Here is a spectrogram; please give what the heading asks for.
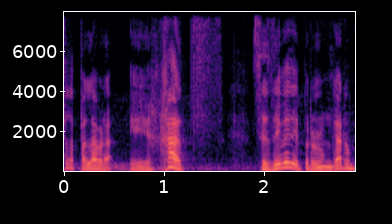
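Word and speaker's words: אחד: Al pronunciar la palabra ejad se debe prolongar un poco la dalet.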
